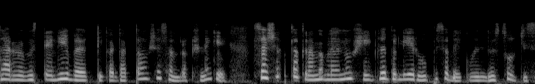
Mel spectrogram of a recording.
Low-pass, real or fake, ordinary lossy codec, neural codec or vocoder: 7.2 kHz; fake; none; codec, 44.1 kHz, 2.6 kbps, DAC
